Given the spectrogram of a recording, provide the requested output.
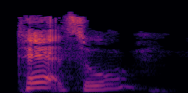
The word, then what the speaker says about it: Tetzel: The guy named Tetzel, whose name rhymes with pretzel, because his theology was all twisted, was telling folks, you can buy one for you.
